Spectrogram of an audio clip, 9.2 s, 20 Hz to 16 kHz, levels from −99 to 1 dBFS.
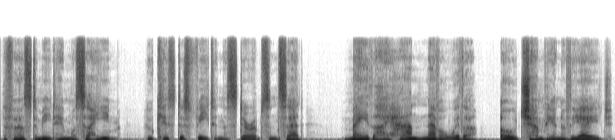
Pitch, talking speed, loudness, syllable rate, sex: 110 Hz, 170 wpm, -19 LUFS, 4.2 syllables/s, male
